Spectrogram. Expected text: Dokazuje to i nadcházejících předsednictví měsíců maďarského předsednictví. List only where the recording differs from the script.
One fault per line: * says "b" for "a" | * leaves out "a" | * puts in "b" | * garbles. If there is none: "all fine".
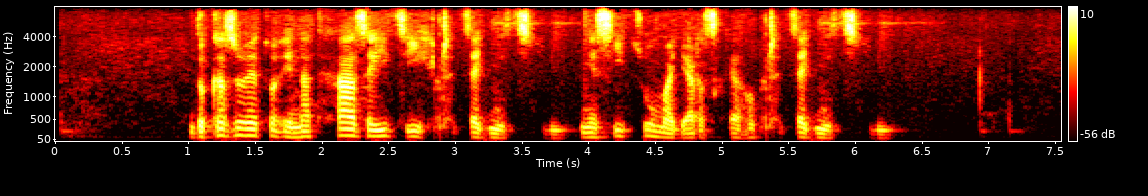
all fine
